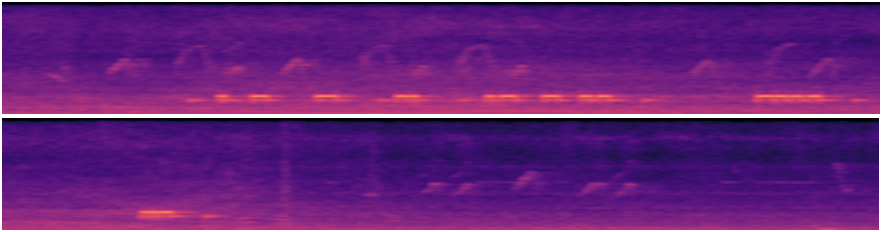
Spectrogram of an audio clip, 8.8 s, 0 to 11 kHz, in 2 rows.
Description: TTY/TDD text telephone tones (45.45 baud Baudot), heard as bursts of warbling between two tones, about 400 Hz shift, 1600 Hz centre, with room echo and the noise of a residential street. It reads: MOGAMI IS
